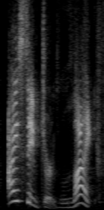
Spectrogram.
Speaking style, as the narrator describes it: he yelled angrily

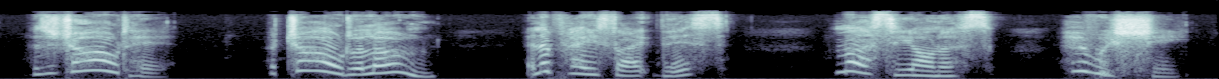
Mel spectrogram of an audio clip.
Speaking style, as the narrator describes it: he cried out

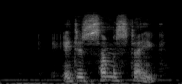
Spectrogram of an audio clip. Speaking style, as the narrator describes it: murmured madame

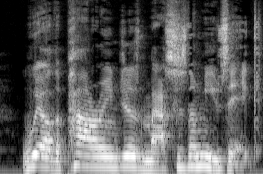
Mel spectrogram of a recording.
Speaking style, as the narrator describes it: the Aqua Ranger barked

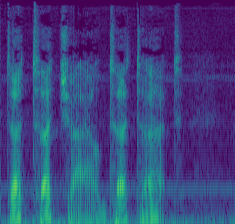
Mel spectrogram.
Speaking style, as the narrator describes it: responded Professor Porter in a kindly and indulgent tone

